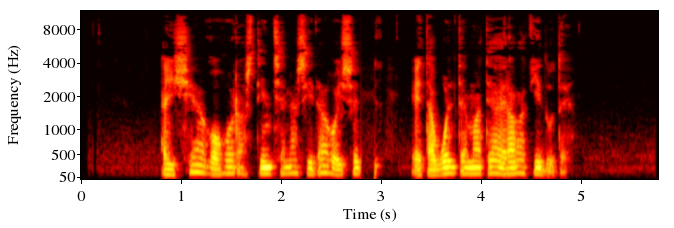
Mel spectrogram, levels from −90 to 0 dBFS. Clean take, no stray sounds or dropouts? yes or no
no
